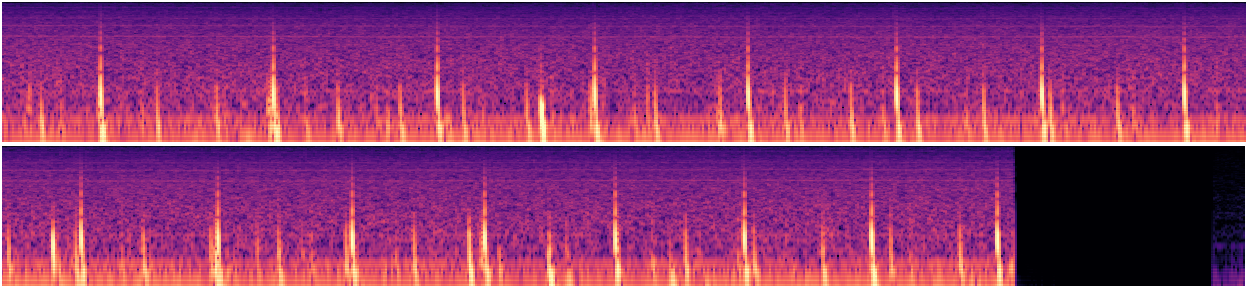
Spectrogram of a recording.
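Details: Fibrillation potentials on needle EMG, teaching example; many fibrillations firing at different regular rates sound irregular together.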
